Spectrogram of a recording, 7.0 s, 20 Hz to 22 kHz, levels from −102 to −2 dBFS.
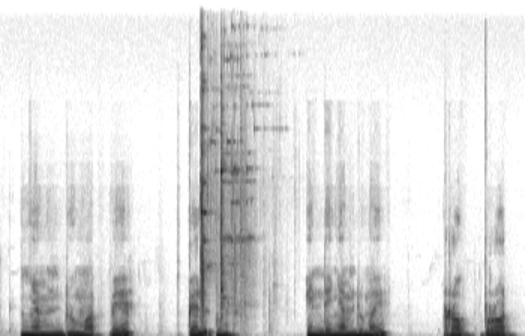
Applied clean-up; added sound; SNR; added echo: none; Shatter; 14 dB; none.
